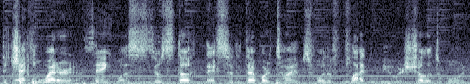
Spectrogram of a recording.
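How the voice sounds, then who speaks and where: A man's voice: high-pitched, huge pitch swings, normal speed, creaky, far from the mic, music in the background, rough recording. A Brazilian man, a native Portuguese speaker, reading narration aloud with casual asides and some stumbles. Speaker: reader in a group visual novel stream.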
